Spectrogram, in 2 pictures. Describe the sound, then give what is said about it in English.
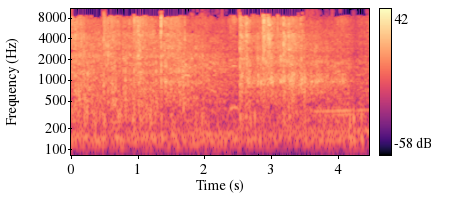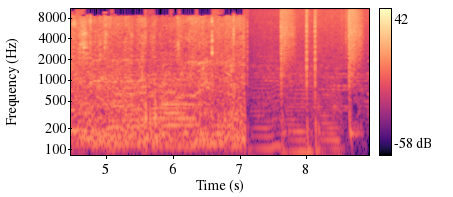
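Several sharp gunshot cracks at irregular intervals during a riot punch through a loud, steady wash of crowd noise and engine rumble, with a denser burst of bangs near the end. “As you heard there, some gunshots.”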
